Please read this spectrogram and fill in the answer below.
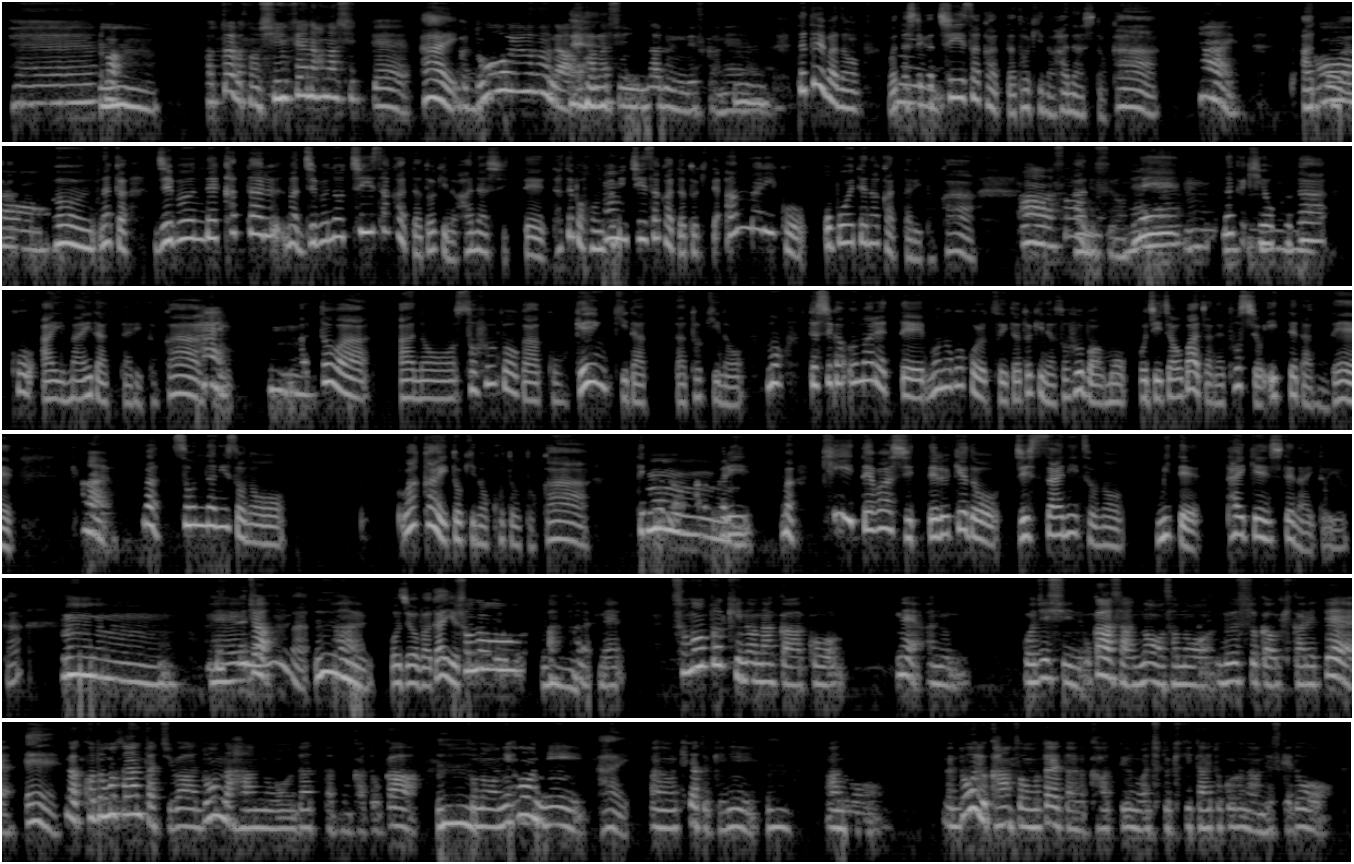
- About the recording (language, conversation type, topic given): Japanese, podcast, 子どもに自分のルーツをどのように伝えればよいですか？
- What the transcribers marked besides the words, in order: chuckle; static; distorted speech; other background noise; unintelligible speech; "ルーツ" said as "ルース"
